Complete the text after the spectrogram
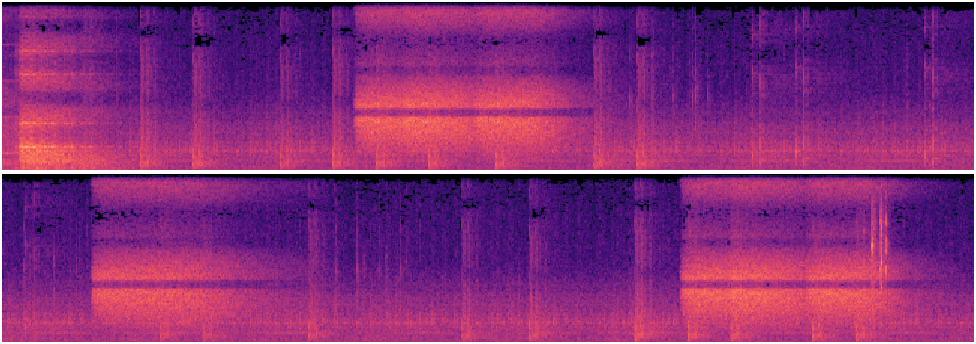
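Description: Footsteps thud steadily on a metal floor.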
